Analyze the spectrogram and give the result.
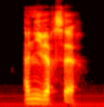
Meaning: plural of anniversaire
- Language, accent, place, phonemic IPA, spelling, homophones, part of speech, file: French, France, Lyon, /a.ni.vɛʁ.sɛʁ/, anniversaires, anniversaire, noun, LL-Q150 (fra)-anniversaires.wav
